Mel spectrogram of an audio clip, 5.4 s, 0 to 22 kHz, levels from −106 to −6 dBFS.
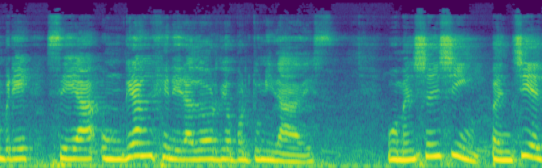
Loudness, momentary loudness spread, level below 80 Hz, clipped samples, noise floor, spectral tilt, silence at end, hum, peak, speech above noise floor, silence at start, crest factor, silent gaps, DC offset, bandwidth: -11 LUFS; 9 LU; -30 dBFS; under 0.1%; -30 dBFS; -5 dB/octave; 0 s; none; 0 dBFS; 20 dB; 0 s; 10 dB; none; under 0.1%; 15 kHz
